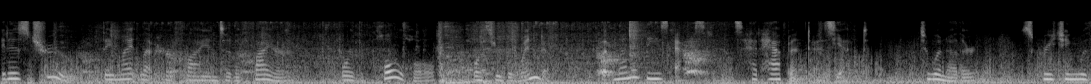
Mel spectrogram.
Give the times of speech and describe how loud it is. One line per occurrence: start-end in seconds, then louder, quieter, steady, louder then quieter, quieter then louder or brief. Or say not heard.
0.0-10.8 steady.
